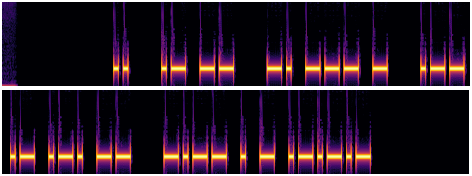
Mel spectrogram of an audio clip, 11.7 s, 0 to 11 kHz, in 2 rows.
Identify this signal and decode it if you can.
Morse code, heard as a keyed tone, about 21 wpm, 700 Hz. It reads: I AM NOT WARM YET.
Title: Sentences from Top 1000 Words - Review Part 2 - 20wpm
